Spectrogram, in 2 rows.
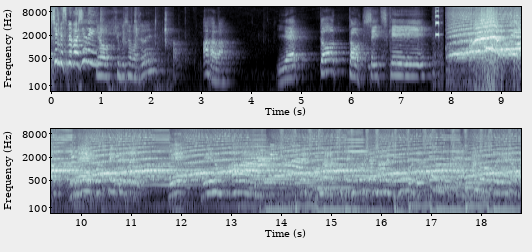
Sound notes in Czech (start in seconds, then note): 8.0 spustí se požární ALARM; 16.6 houká požární ALARM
